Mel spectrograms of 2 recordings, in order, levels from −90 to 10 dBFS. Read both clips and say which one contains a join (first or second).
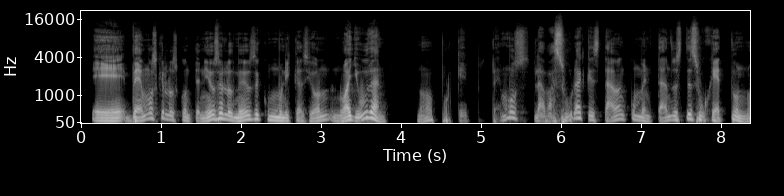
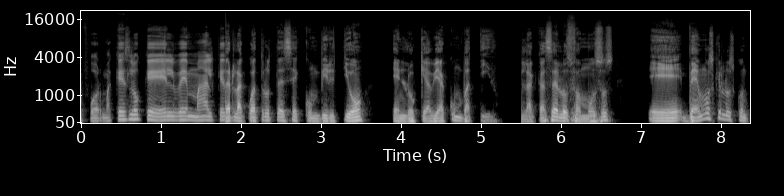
second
